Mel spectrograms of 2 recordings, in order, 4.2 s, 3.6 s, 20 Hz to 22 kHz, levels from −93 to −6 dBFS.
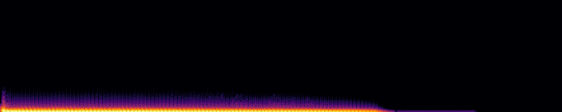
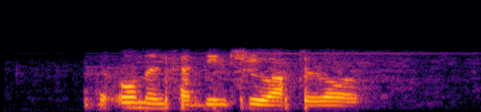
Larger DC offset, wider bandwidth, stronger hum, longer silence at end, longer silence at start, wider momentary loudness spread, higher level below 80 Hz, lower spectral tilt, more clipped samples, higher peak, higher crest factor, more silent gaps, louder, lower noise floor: neither; second, 0.2 kHz vs 3.8 kHz; neither; first, 1.35 s vs 0.9 s; second, 0 s vs 0.65 s; about the same, 10 LU vs 11 LU; first, -14 dBFS vs -70 dBFS; first, -25 dB/octave vs -3.5 dB/octave; neither; about the same, -6 dBFS vs -8 dBFS; second, 8 dB vs 18 dB; neither; first, -20 LUFS vs -24 LUFS; first, -76 dBFS vs -72 dBFS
